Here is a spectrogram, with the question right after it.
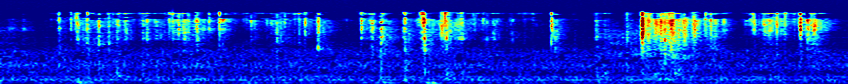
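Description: A craft knife held in hand cuts through the remaining piece of a solid green striped bar soap, and chips crumble off. Quiet, bright, crisp crackling and scraping ticks run throughout, with short dry crunches and no ringing.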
